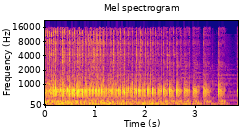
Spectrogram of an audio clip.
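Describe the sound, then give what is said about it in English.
Prize wheel spun on a game show, its ticking first a rapid, dense blur, then slowing until the last few clicks fall apart and stop. “Andrew, give that wheel a spin and get unemployment finally ready to go.”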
